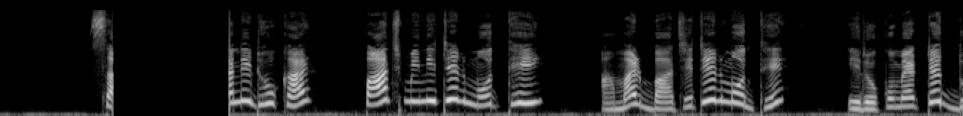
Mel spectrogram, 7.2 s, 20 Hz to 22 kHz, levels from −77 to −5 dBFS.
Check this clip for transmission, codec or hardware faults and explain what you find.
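There is one fault, an audio dropout to a faint residue. From 0.85 to 1.73 s the speech cuts out abruptly for about 0.88 s. Only hiss remains, roughly 45 dB below the speech. The signal was likely lost upstream while the path after the break stayed live.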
